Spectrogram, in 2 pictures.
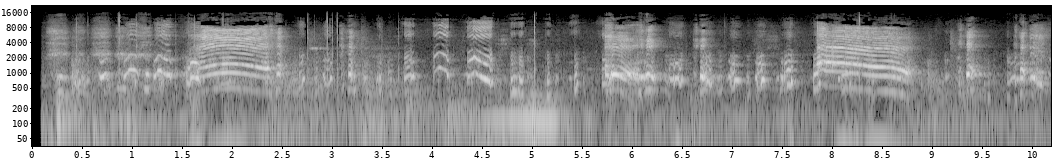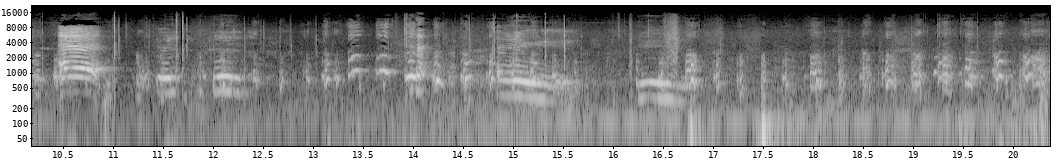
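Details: Pit bull puppies giving a busy run of arching, whiny yelps that rise and fall, some long and wavering, others short and clipped, overlapping and crowding each other, with faint human laughter and voices in a small room.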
